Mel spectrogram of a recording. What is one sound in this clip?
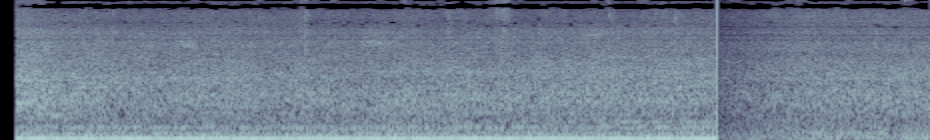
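A bus engine rumbles loudly and steadily.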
